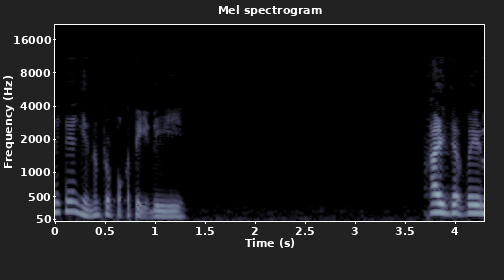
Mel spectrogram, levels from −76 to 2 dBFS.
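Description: From the start, the speech has a hard treble ceiling at 11.2 kHz and a plainly audible watery, swirling texture with metallic chirps on s sounds, likely MP3 compression at a low bitrate near 48 kbps. A spectrogram shows an empty band above 11.2 kHz and flickering, patchy high-frequency blocks.

At 1.3 s the pace abruptly drops to about 0.58 times normal speed, with unchanged pitch, through the end. The likely cause is a time-stretched section. It sounds dragging, and the waveform shows elongated, repeated segments without a shift in harmonic spacing.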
